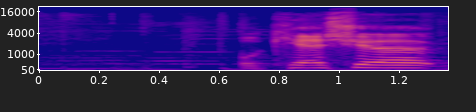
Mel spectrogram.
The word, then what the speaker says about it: Waukesha: We're going to check in on the Waukesha. I think I said it right that time. Waukesha Christmas Parade killer.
